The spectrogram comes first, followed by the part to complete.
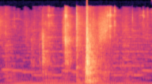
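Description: A door shutting with a heavy thunk about halfway through, just after a couple of lighter clicks from the handle and latch, over background music.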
